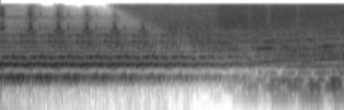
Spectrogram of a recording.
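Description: Electronic dance music in a breakdown without drums: held synth chords under a rising noise sweep that grows brighter through the second half, building toward the drop.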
